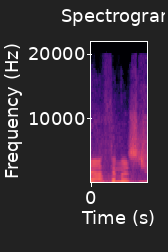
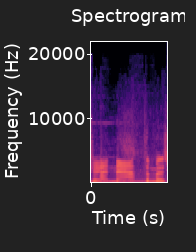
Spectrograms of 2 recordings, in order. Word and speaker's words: anathema: the item i always miss so it's an anathema anathema thank you i butchered this everything i said anathema's a few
